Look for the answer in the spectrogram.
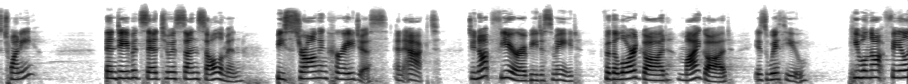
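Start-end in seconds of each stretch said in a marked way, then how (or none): none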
